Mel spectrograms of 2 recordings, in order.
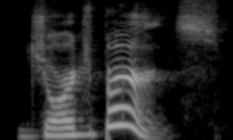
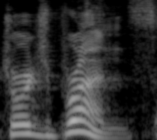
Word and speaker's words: George Bruns: hearts game wow also george burns sorry george bruns i said his name wrong he also wrote music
